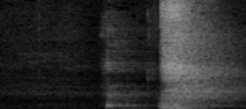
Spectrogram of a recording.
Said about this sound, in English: Bless you.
